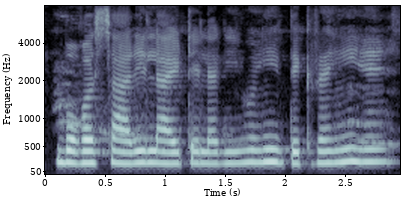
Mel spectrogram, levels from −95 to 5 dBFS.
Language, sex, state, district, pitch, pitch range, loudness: Hindi, female, Madhya Pradesh, Bhopal, 210 Hz, 200-220 Hz, -17 LUFS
